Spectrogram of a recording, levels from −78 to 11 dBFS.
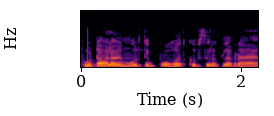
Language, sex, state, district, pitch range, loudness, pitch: Hindi, female, Chhattisgarh, Korba, 220-255 Hz, -20 LUFS, 235 Hz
